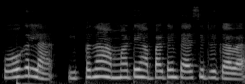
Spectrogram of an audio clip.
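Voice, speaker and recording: A woman's voice: very high voice, fairly even intonation, racing, dry recording, clean studio sound. A woman with a Kanyakumari Tamil accent voicing emotional cartoon serial dialogue. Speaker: cartoon voice artist.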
